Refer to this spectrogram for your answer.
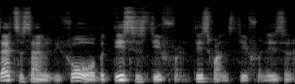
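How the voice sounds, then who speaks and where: Here a man is speaking. He has an Australian accent. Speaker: maths teacher. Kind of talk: tutorial. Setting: screencast recording. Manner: halting, self-correcting.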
